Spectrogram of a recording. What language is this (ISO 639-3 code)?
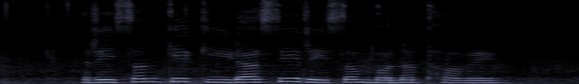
bho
